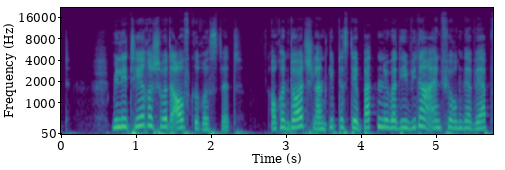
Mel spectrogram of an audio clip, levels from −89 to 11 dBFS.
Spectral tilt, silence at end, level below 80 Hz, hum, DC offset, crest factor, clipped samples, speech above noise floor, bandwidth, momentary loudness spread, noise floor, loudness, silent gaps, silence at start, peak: -4.5 dB/octave; 0 s; -32 dBFS; none; under 0.1%; 16 dB; under 0.1%; 27 dB; 15.5 kHz; 10 LU; -50 dBFS; -24 LUFS; none; 0.1 s; -8 dBFS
